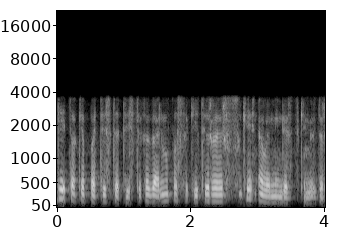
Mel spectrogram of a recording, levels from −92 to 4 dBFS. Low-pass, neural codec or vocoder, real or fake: 3.6 kHz; codec, 16 kHz, 8 kbps, FunCodec, trained on LibriTTS, 25 frames a second; fake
